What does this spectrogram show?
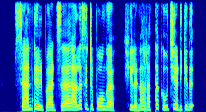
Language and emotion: Tamil, disgusted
